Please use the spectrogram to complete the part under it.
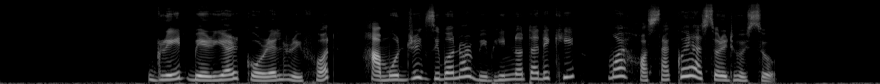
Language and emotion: Assamese, surprised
